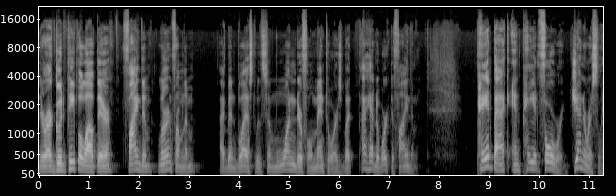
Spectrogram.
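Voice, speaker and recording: A man speaks at a moderate pace in a medium pitch, his loudness swinging widely, in a plain, everyday voice on a very clean recording with a silent background. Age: 60s. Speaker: graduate giving commencement speech. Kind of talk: commencement speech.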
